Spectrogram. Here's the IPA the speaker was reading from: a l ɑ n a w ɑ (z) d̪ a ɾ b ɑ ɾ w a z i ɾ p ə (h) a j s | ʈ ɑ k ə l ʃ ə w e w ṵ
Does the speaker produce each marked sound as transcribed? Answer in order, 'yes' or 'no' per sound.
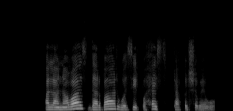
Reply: yes, yes

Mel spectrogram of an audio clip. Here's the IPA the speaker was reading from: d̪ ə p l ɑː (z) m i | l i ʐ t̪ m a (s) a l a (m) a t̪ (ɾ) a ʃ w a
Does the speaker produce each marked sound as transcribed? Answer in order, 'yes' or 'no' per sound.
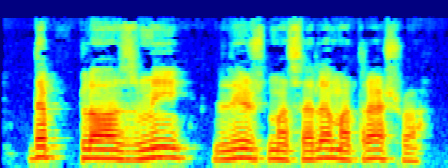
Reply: yes, yes, yes, yes

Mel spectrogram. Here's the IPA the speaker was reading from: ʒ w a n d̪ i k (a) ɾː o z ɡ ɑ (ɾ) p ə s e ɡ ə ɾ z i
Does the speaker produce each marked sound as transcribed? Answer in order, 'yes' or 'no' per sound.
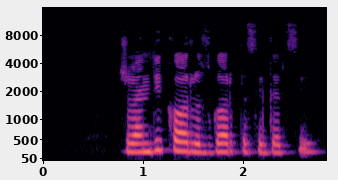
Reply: no, yes

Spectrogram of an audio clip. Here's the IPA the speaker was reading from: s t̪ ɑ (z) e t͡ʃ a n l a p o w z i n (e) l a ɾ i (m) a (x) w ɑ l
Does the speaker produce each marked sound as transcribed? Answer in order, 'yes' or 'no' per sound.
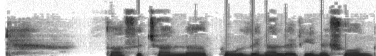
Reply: no, no, no, no

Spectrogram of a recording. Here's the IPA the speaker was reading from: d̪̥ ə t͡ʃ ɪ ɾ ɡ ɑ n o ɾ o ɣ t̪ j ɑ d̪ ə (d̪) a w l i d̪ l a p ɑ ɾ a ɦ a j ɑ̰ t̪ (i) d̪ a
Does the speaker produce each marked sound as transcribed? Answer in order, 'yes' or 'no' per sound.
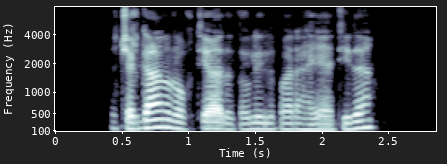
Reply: no, yes

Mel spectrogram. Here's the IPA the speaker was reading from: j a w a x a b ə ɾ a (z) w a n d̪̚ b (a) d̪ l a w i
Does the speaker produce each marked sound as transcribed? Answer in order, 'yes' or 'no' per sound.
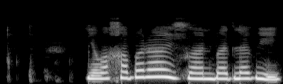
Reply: no, yes

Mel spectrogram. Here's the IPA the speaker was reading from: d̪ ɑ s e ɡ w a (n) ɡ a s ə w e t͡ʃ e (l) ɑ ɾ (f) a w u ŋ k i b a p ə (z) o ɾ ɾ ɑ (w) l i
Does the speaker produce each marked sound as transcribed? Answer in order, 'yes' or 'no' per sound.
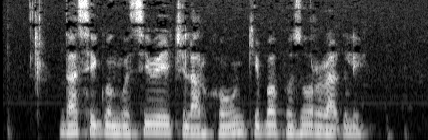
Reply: no, yes, no, yes, no

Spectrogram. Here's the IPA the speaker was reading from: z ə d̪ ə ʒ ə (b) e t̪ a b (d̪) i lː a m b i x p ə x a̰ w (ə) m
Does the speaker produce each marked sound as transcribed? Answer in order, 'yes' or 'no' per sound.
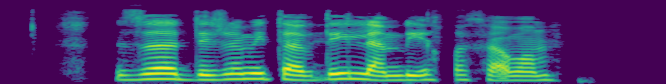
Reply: no, yes, yes

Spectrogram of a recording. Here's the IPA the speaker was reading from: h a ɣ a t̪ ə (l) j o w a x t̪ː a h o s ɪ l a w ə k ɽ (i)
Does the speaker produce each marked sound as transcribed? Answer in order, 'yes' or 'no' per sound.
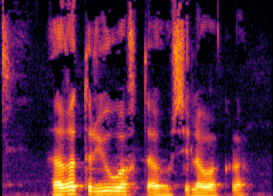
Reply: no, no

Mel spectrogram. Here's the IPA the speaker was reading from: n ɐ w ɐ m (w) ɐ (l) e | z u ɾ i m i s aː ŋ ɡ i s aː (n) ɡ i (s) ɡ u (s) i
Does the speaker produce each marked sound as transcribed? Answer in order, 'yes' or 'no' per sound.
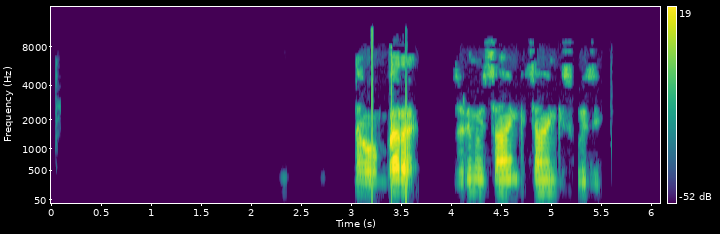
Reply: no, no, no, yes, no

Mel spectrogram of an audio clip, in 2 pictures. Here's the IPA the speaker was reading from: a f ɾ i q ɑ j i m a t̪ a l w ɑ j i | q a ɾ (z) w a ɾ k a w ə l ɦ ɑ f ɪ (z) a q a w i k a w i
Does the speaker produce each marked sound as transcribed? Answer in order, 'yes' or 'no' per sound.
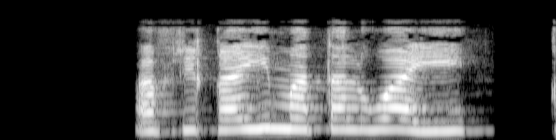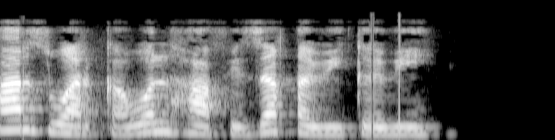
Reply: yes, yes

